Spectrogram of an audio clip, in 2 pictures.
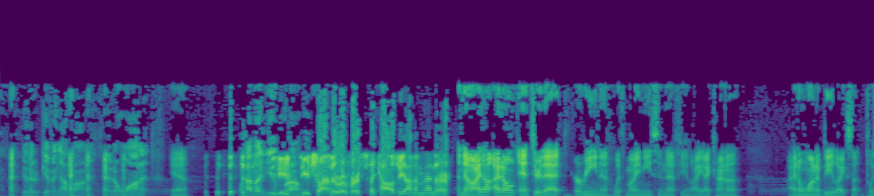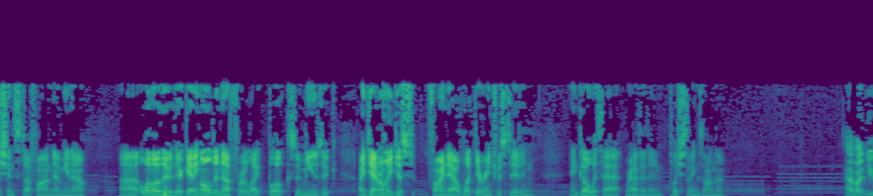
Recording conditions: phone line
